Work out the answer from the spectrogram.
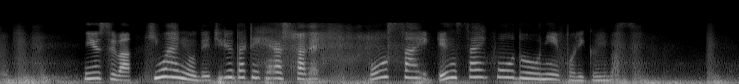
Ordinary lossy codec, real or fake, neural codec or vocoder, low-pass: none; fake; codec, 24 kHz, 0.9 kbps, WavTokenizer, large speech release; 7.2 kHz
